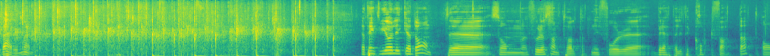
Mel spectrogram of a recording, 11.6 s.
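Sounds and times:
speech: 0.0s - 0.7s, 5.4s - 11.5s
audience applause: 0.0s - 5.3s.

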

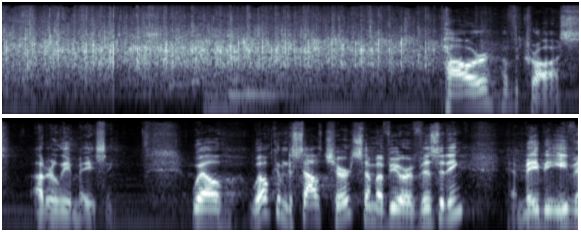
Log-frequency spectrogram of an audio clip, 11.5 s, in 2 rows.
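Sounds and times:
audience clapping: 0.0s - 5.6s
speech: 4.4s - 7.0s, 7.6s - 11.5s.

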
